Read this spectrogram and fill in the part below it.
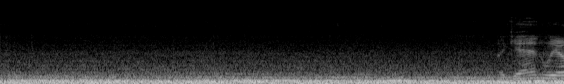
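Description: A 7.3 Powerstroke diesel truck accelerates at full throttle with a loud, heavy, continuous rumble and engine roar, while a voice talks over the noise.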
